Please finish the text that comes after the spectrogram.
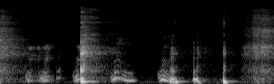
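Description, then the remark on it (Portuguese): A man coughs several times in quick, uneven bursts and clears his throat, fairly loud, with short breaths between and no speech. “Tu já tossiste umas quantas vezes, meu amigo.”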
